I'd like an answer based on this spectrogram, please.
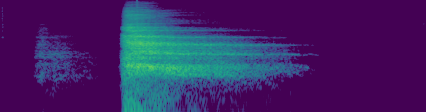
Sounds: Sigh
